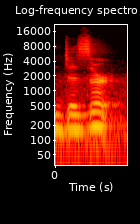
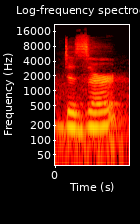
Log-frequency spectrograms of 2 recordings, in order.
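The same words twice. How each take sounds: Both takes have the same delivery.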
